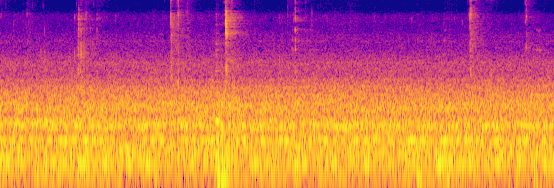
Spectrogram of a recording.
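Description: Close-up mouth sounds of eating soft stewed milkfish and rice by hand: wet, squishy chewing with a handful of sharp clicks and smacks, the loudest a little after two seconds in, over a steady background hum.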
